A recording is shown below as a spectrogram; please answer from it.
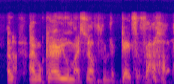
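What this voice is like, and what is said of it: Imitates a movie villain's voice. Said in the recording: “doing a Morton Joe impression. We can do a Morton Joe back and forth”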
